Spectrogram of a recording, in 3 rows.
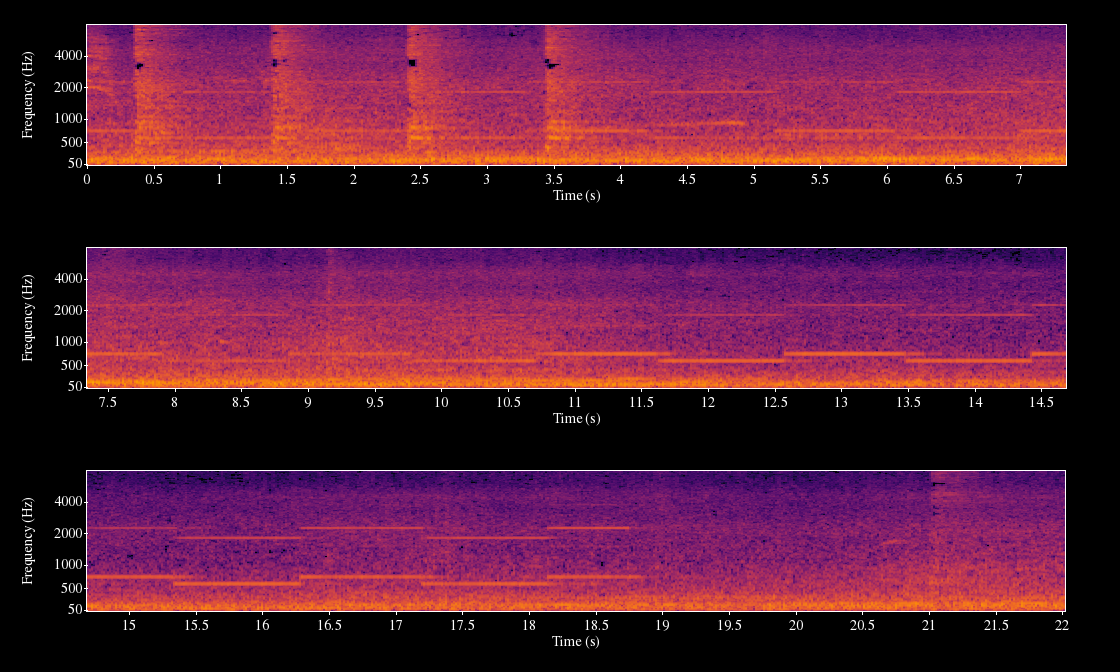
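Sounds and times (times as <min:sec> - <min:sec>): wheels clacking over rail joints: 0:00.0 - 0:04.2
passenger train rumbling: 0:00.0 - 0:22.0.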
